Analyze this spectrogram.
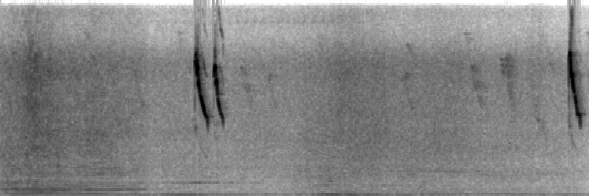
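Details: White-eye's opening call, known as ngecal, before singing: a rapid pair of sharp, high descending notes, then a lone similar note several seconds later, against a continuous low rumbling background.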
